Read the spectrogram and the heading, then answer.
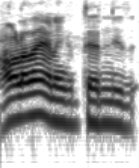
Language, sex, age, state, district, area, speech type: Tamil, male, 18-30, Tamil Nadu, Kallakurichi, urban, spontaneous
